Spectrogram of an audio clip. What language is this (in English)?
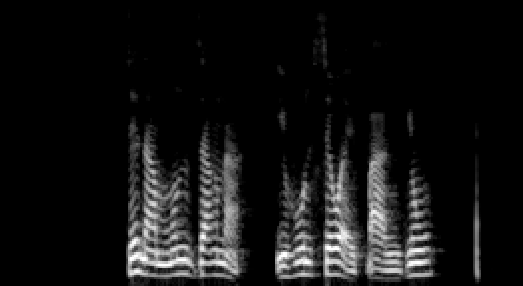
Mbum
